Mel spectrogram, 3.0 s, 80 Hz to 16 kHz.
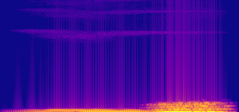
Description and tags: msft vs goog v8
Sonified stock prices of Microsoft competing with Google. Algorithmic composition / sound design sketch. Ominous. Microsoft is the low frequency and Google the higher.
moan, spectral, sonification, ominous, csound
